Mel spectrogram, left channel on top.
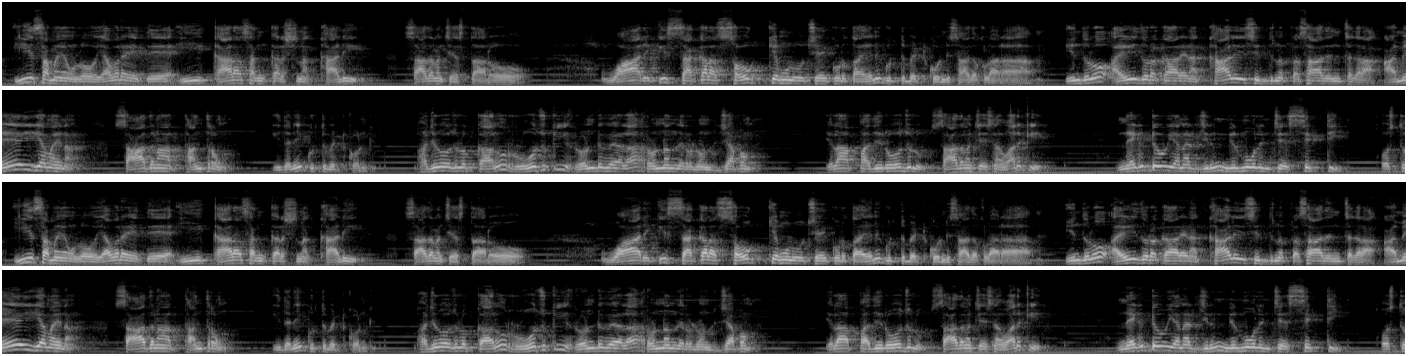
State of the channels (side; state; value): both; normal; correlation 0.71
